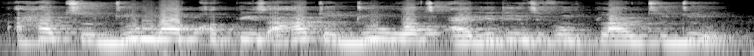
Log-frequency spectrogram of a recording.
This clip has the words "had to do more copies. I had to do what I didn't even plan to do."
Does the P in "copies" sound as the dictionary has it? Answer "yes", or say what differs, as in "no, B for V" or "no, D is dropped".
yes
